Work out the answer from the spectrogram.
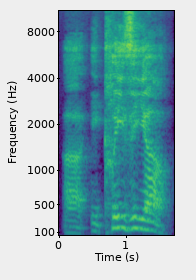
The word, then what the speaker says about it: ecclesia: In fact, separatism is implied in the very word church, which comes from the Greek word, let me make sure I'm pronouncing it correctly, ecclesia, meaning called out assembly.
